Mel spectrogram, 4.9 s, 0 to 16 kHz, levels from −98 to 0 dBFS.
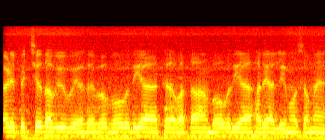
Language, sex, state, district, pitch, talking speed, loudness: Punjabi, male, Punjab, Kapurthala, 110 Hz, 245 wpm, -15 LUFS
